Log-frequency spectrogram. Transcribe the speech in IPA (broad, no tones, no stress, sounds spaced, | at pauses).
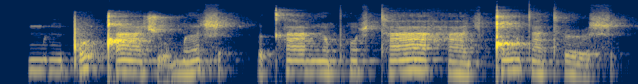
m ʉ ŋ pʼ o ǃʼ ãː ʃ o̰ m ə̃ ɬ | ə̰ kʰ ãː ŋ ɐ̃ pʰ õ ɬ tʰ ãː h ãː ç ǃ õ t ã tʰ ə˞ ɬ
